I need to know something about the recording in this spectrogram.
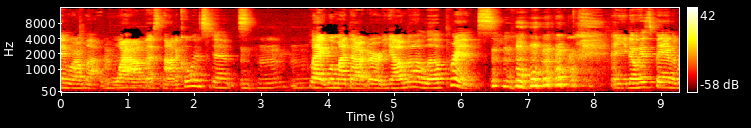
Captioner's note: laughter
